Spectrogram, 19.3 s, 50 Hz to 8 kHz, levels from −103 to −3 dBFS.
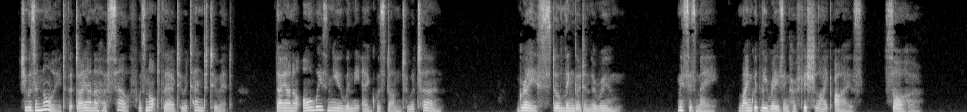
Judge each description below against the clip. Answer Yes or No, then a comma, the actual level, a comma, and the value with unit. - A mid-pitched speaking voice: Yes, medium, 170 Hz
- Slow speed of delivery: Yes, slow, 125 wpm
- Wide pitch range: No, average, 3.8 semitones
